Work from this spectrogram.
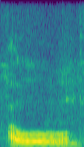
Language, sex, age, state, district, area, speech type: Odia, male, 18-30, Odisha, Bargarh, urban, spontaneous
